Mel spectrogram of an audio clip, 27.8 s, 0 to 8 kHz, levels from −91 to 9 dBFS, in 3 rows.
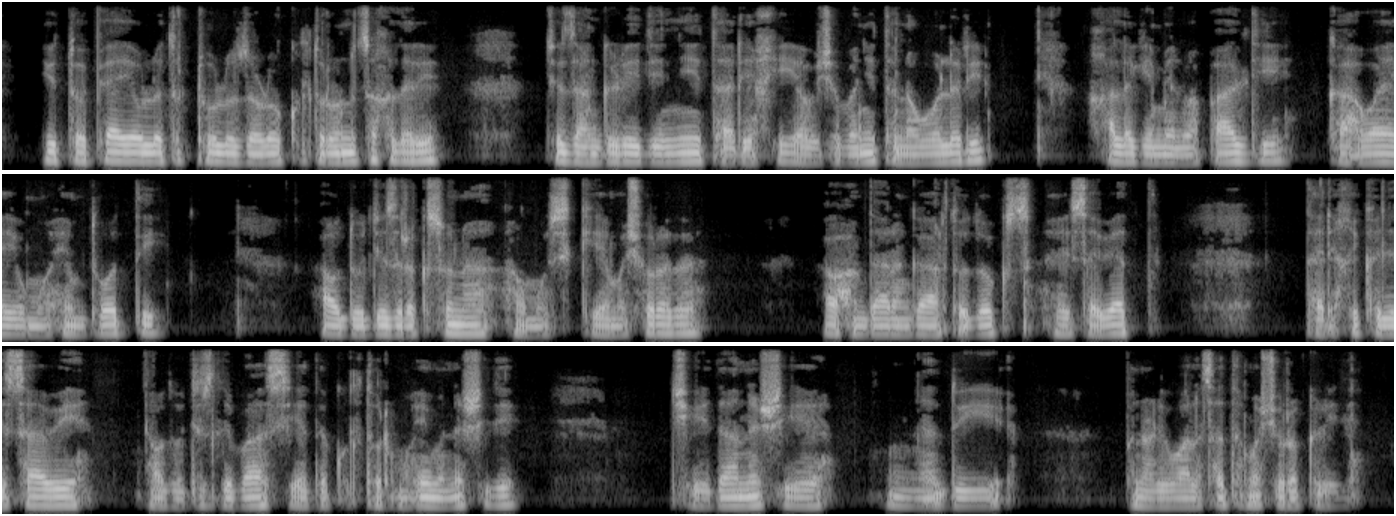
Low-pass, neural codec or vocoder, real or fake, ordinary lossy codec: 7.2 kHz; none; real; none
